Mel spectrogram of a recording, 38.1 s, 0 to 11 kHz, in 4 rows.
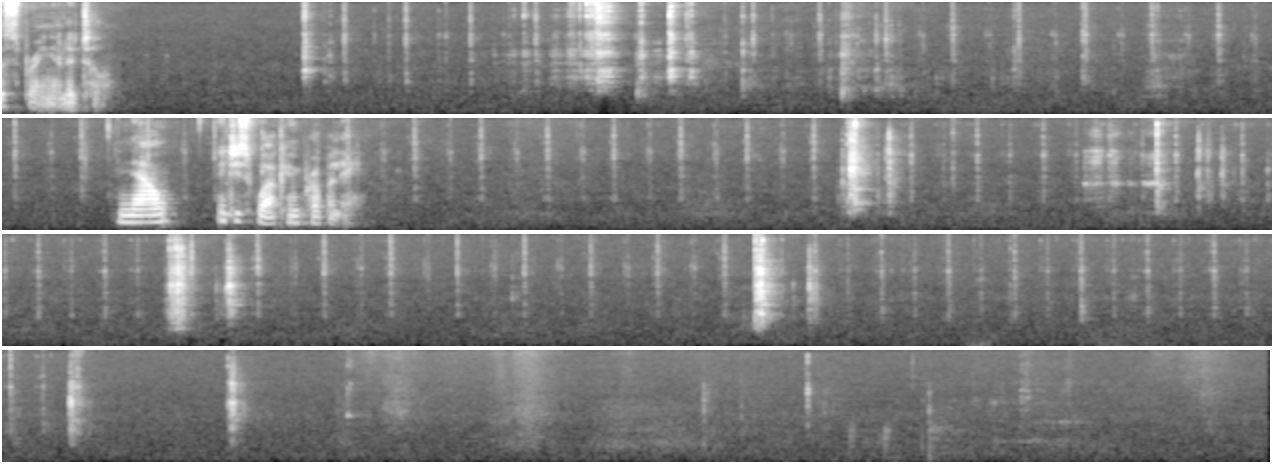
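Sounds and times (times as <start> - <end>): clock ticking: 2.1 - 30.5.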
